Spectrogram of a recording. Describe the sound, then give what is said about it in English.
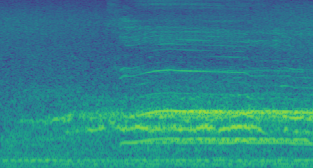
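An eerie, hissing gust of wind swells after a quieter start, its broad rushing noise carrying wavering, howl-like whistling tones that slide and hold for a couple of seconds. “As he closed the gate to leave Auntie's house, that strange gust of wind returned, but this time, it seemed to hiss and speak his name.”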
